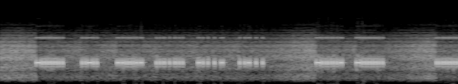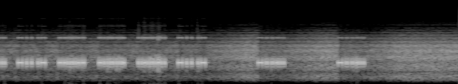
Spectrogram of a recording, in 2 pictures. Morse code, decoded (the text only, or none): none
